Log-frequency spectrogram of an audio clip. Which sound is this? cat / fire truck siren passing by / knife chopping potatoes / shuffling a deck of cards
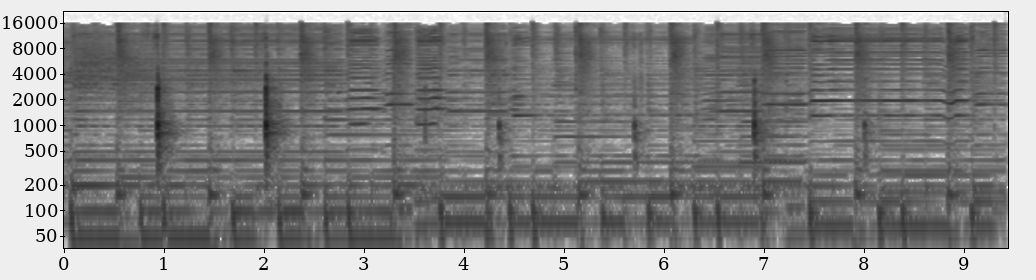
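knife chopping potatoes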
